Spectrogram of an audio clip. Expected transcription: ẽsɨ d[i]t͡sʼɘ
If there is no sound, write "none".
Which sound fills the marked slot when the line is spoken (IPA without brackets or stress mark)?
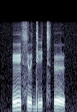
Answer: i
